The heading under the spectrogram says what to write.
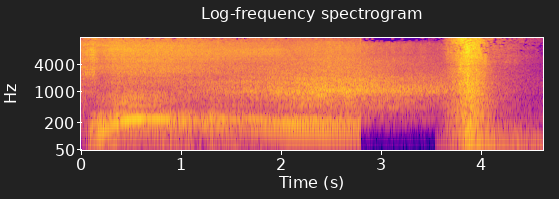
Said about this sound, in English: And then they gets in car and leaves.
